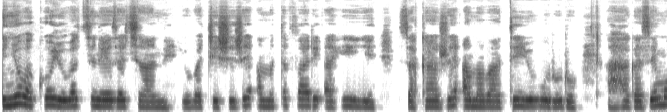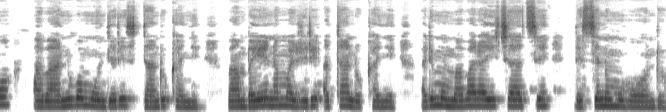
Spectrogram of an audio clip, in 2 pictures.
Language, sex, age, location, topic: Kinyarwanda, female, 50+, Nyagatare, education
